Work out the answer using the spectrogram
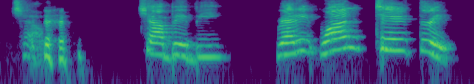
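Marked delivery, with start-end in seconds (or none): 0.1-2.2 put-on Brazilian accent on "ciao". Host ending the night, showing the goodbye in a Brazilian accent. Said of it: "we have to say it with a Brazilian accent".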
